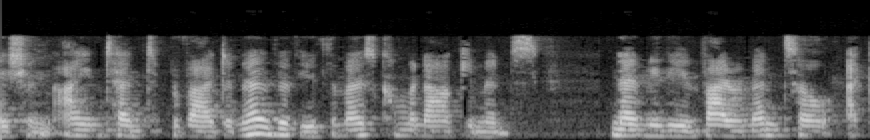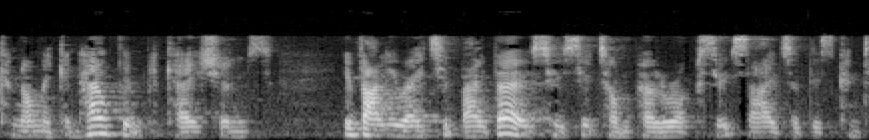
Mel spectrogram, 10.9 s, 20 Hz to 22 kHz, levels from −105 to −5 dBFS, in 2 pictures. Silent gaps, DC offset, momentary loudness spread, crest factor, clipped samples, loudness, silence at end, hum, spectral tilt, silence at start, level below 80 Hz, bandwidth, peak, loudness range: none; under 0.1%; 10 LU; 24 dB; under 0.1%; -27 LUFS; 0 s; none; -2.5 dB/octave; 0 s; -84 dBFS; 8 kHz; -4 dBFS; 3 LU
